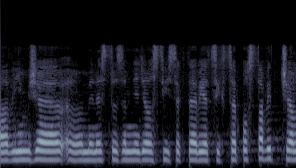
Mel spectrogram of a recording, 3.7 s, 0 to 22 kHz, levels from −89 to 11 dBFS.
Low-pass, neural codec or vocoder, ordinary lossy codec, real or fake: 7.2 kHz; none; none; real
